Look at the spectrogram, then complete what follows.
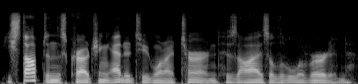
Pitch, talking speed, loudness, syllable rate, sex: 95 Hz, 235 wpm, -21 LUFS, 6.6 syllables/s, male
